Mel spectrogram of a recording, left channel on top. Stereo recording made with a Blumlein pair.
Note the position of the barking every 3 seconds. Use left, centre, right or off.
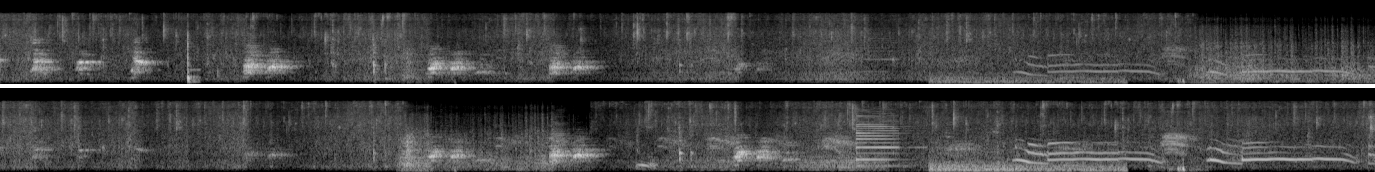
left, centre, right, right, right.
